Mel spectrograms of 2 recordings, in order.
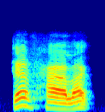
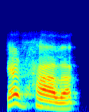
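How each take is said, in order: The two takes are said the same way.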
